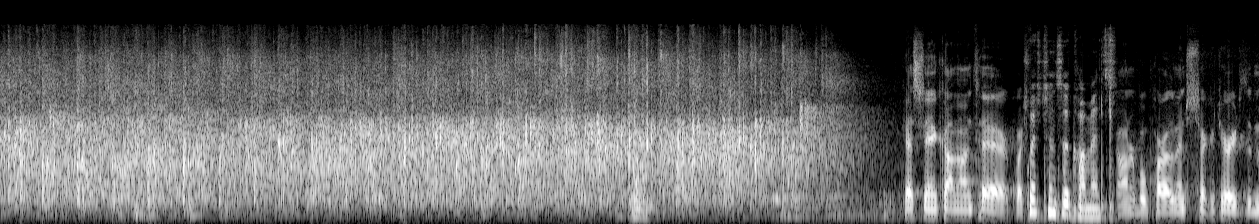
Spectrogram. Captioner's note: applause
